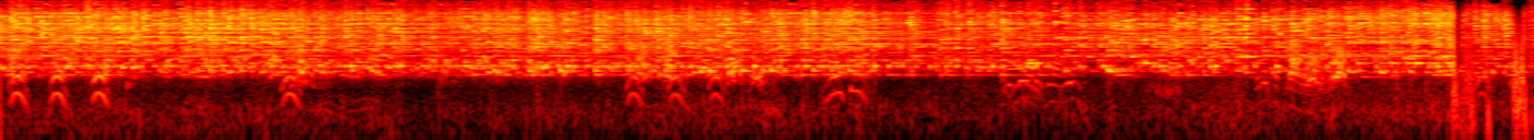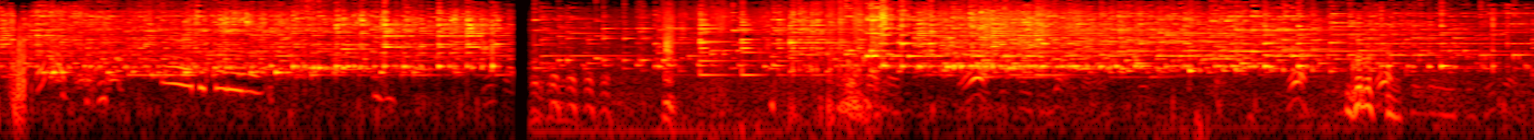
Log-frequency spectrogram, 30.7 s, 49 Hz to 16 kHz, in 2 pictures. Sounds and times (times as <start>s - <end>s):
Goat: 6.0s - 8.8s, 23.1s - 26.0s
Speech: 17.0s - 18.0s.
